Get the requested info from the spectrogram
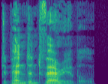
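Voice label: "dependent variable", British English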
